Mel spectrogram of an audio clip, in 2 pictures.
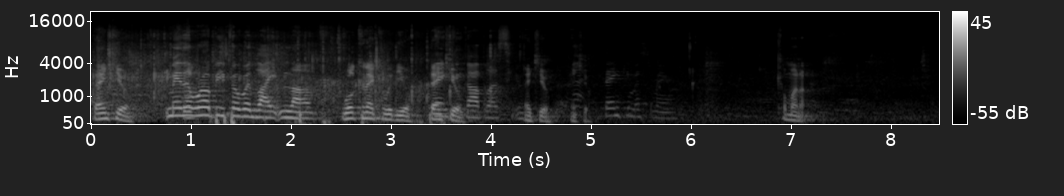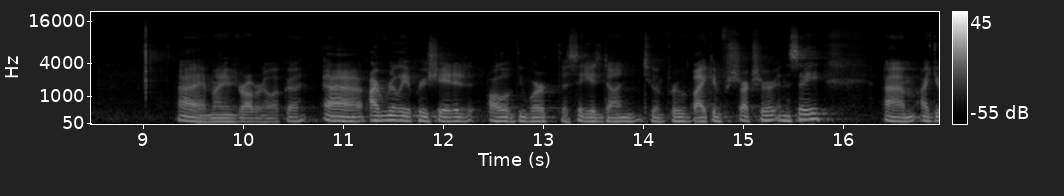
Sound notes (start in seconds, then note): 0.0 audience applauding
